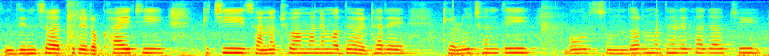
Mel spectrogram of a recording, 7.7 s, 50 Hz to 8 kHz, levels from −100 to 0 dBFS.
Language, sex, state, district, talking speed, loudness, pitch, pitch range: Odia, female, Odisha, Malkangiri, 115 wpm, -17 LUFS, 215 Hz, 200-225 Hz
